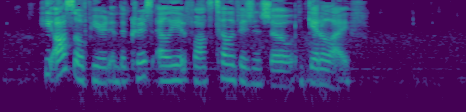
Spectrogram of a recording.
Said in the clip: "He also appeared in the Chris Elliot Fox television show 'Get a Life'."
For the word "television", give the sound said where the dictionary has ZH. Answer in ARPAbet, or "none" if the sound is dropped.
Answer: ZH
